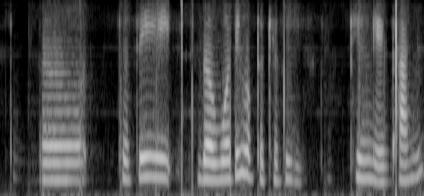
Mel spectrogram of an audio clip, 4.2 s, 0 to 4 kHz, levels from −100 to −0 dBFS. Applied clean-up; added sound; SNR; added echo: neural separator model SepFormer WHAMR!.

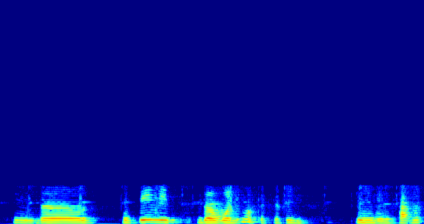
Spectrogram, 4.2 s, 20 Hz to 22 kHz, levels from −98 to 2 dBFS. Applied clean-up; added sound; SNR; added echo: neural mask model DeepFilterNet 3.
